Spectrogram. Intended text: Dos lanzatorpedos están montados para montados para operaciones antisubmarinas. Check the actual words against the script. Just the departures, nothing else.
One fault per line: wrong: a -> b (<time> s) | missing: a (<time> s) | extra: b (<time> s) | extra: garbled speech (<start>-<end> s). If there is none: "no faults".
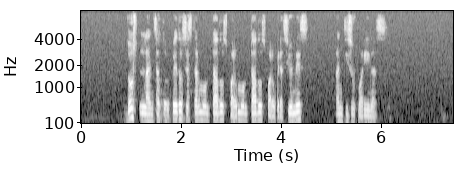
no faults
